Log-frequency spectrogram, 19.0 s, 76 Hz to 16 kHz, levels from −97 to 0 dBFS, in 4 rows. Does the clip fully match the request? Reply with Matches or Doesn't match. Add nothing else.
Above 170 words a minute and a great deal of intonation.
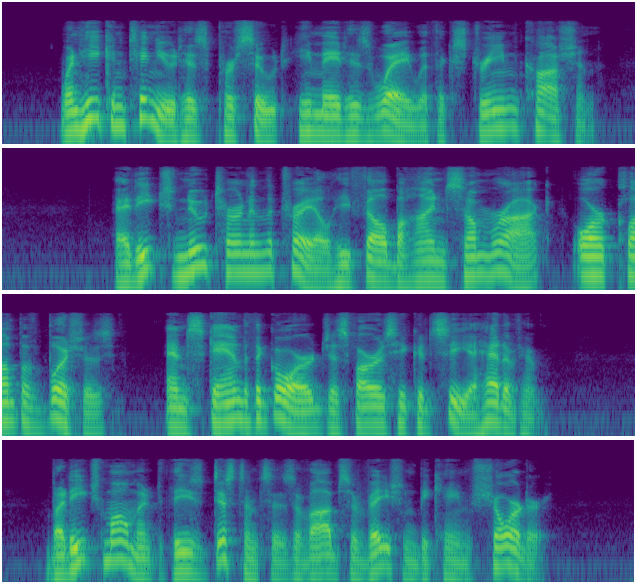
Doesn't match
